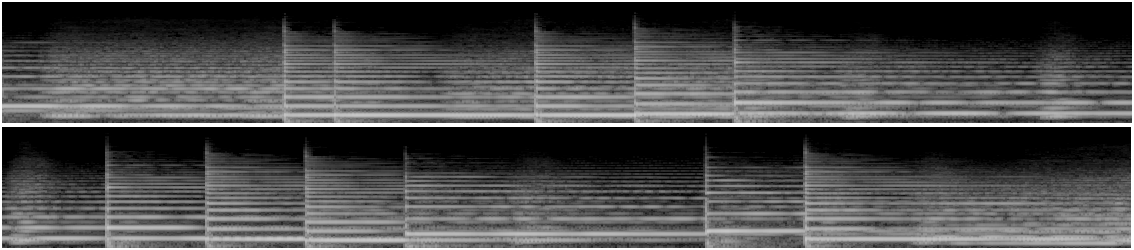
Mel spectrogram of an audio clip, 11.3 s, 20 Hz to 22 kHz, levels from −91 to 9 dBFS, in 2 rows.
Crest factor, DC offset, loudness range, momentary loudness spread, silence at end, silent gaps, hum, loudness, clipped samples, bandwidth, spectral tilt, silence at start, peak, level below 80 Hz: 18 dB; under 0.1%; 3 LU; 7 LU; 0 s; none; none; -19 LUFS; under 0.1%; 9.6 kHz; -6 dB/octave; 0 s; -2 dBFS; -50 dBFS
